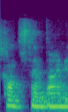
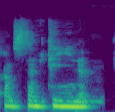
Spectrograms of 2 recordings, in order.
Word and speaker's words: Constantine: First, I was not overly happy that Constantine would get his own, and it's Constantine, it's not Constantine. It's written in the comic, it's pronounced Tyne.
